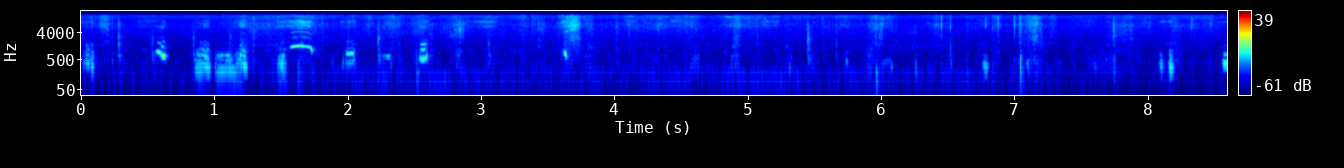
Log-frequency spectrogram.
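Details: Collie puppies fourteen days old, filmed 9 July 2012, give soft scattered whimpers and squeaks, short high mewing notes rising and falling amid faint rustling and low background hum.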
